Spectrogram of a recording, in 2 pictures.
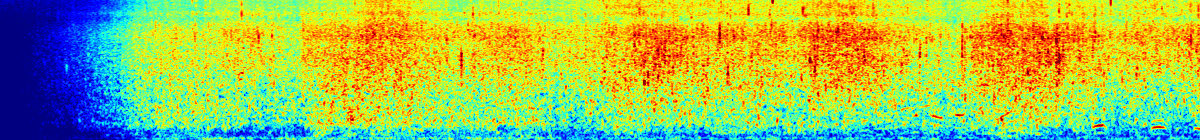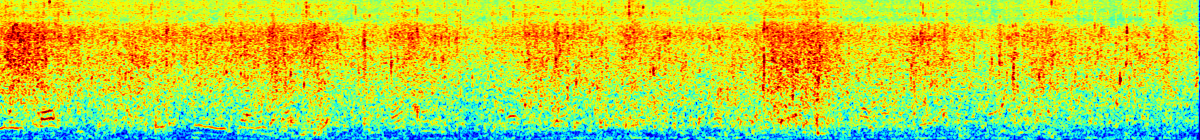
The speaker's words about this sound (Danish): Sorte bølger med et hvidt perleagtigt skum begynder at slå ind over iskanten.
